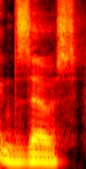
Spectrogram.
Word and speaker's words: Zeus: It, you've heard Zeus. The correct pronunciation is more like Zeus.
